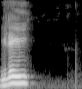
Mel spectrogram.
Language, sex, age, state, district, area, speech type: Odia, male, 45-60, Odisha, Bargarh, urban, read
